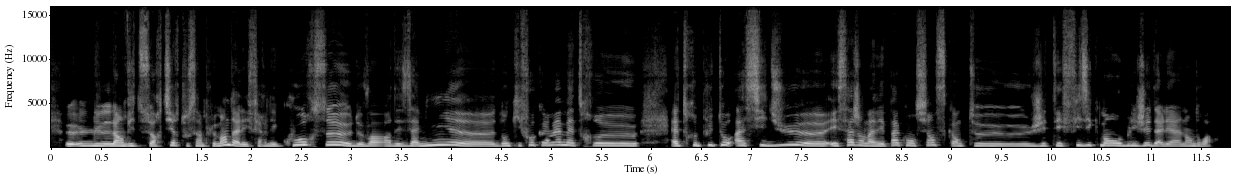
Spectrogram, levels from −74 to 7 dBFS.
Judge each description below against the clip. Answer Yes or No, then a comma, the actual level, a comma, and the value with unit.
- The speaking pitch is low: No, high, 220 Hz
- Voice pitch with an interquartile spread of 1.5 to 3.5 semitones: No, average, 4.7 semitones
